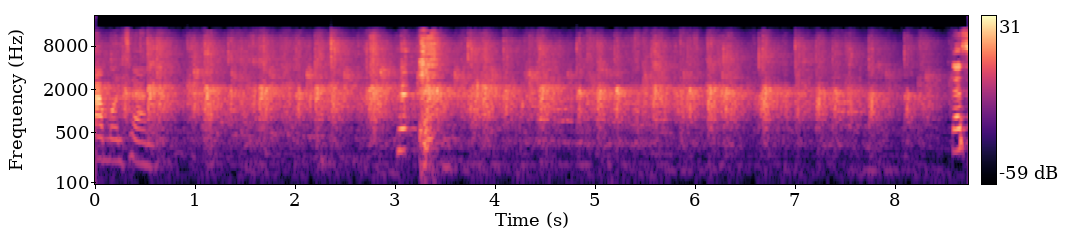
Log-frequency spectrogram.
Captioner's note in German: Beifall SPD und Freie Demokraten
